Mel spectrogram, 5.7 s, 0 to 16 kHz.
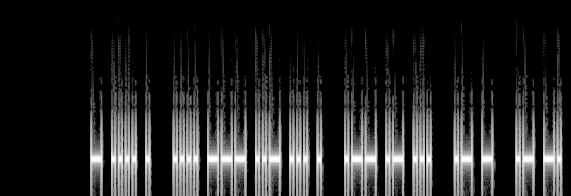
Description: Morse code, heard as a keyed tone, about 34 wpm, 700 Hz. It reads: THE HOUSE WAS AT AN
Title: Sentences from Top 1500 Words 35wpm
